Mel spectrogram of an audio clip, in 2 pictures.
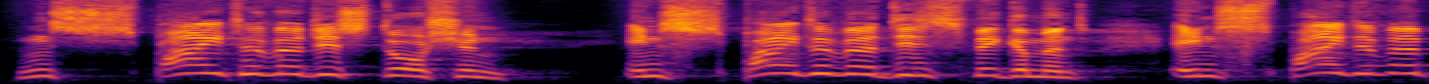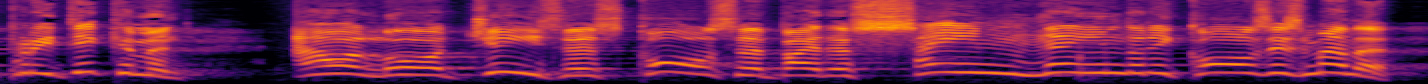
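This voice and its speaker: A man preaching a sermon to his congregation, slow and emphatic, rising into impassioned peaks. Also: extremely high pitch, fairly bright tone.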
